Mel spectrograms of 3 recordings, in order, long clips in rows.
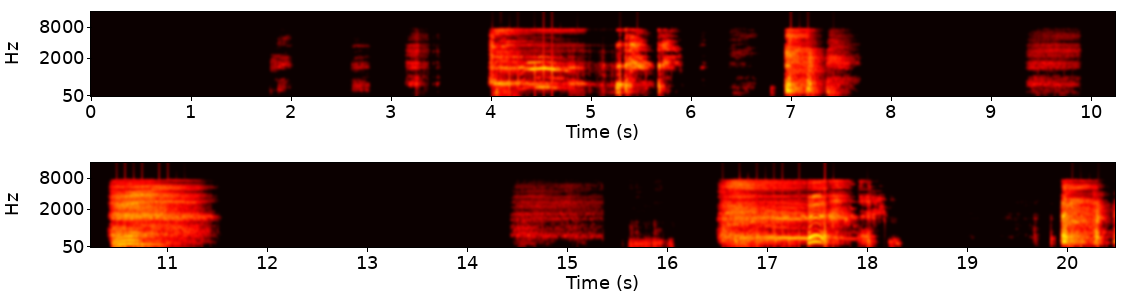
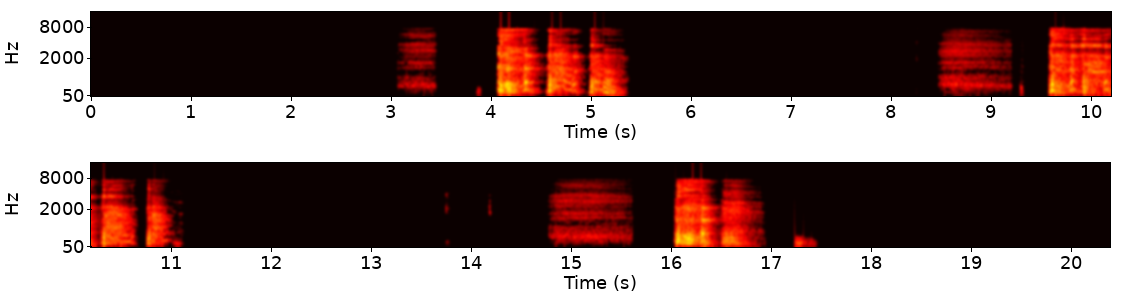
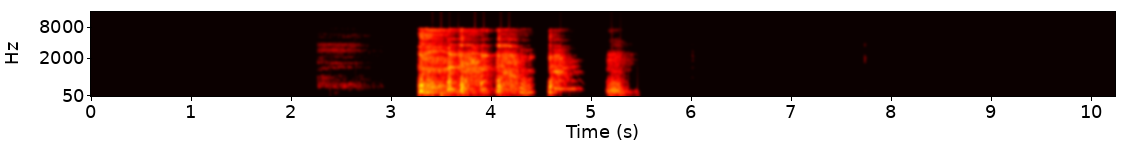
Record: {"exhalation_length": "20.5 s", "exhalation_amplitude": 27301, "exhalation_signal_mean_std_ratio": 0.34, "three_cough_length": "20.4 s", "three_cough_amplitude": 27686, "three_cough_signal_mean_std_ratio": 0.24, "cough_length": "10.2 s", "cough_amplitude": 23379, "cough_signal_mean_std_ratio": 0.25, "survey_phase": "beta (2021-08-13 to 2022-03-07)", "age": "45-64", "gender": "Male", "wearing_mask": "No", "symptom_cough_any": true, "symptom_diarrhoea": true, "symptom_fatigue": true, "symptom_headache": true, "symptom_change_to_sense_of_smell_or_taste": true, "symptom_onset": "3 days", "smoker_status": "Current smoker (1 to 10 cigarettes per day)", "respiratory_condition_asthma": false, "respiratory_condition_other": false, "recruitment_source": "Test and Trace", "submission_delay": "2 days", "covid_test_result": "Positive", "covid_test_method": "RT-qPCR", "covid_ct_value": 15.3, "covid_ct_gene": "ORF1ab gene", "covid_ct_mean": 15.7, "covid_viral_load": "7100000 copies/ml", "covid_viral_load_category": "High viral load (>1M copies/ml)"}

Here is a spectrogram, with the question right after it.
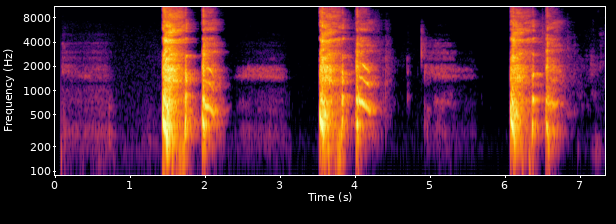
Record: {"three_cough_length": "7.3 s", "three_cough_amplitude": 26096, "three_cough_signal_mean_std_ratio": 0.3, "survey_phase": "beta (2021-08-13 to 2022-03-07)", "age": "45-64", "gender": "Female", "wearing_mask": "No", "symptom_none": true, "smoker_status": "Never smoked", "respiratory_condition_asthma": true, "respiratory_condition_other": false, "recruitment_source": "REACT", "submission_delay": "0 days", "covid_test_result": "Negative", "covid_test_method": "RT-qPCR", "influenza_a_test_result": "Negative", "influenza_b_test_result": "Negative"}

